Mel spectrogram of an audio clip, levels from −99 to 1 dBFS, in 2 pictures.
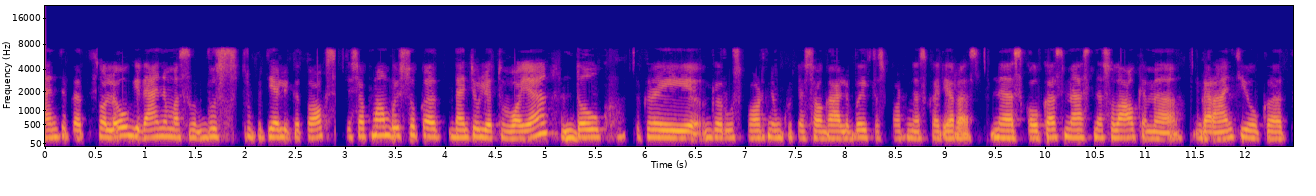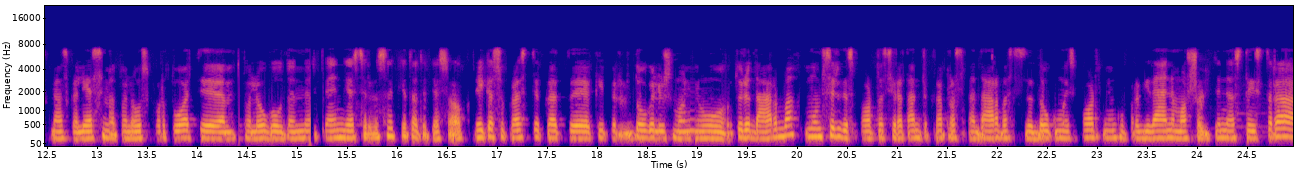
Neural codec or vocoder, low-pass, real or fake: none; 7.2 kHz; real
